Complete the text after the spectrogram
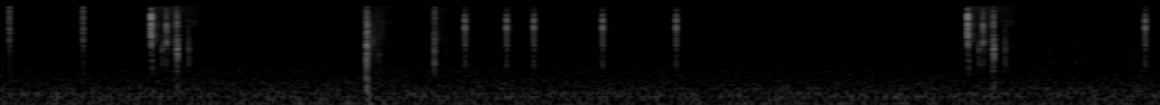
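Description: Soft chimes sound as an item is picked and confirmed.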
